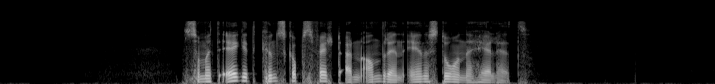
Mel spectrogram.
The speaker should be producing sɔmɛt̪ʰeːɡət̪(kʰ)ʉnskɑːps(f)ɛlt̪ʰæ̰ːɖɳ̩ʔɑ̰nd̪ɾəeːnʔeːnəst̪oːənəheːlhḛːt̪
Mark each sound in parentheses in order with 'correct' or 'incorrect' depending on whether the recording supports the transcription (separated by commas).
correct, correct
